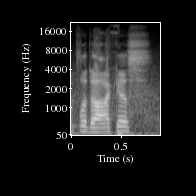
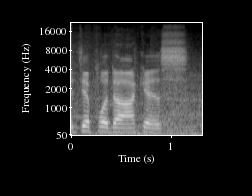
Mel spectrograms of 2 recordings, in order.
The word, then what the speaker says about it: Diplodocus: it Equinox I've always I always pronounced a diplodocus they pronounce it Diplodocus I think they pronounced it that way because they're British like like a zebra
